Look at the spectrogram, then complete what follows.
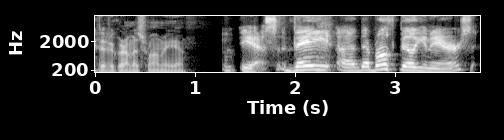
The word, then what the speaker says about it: Vivek Ramaswamy: Elon Musk and Vivek Swamy, I'm mispronouncing his name. Yeah, right, Vivek Ramaswamy, yeah.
